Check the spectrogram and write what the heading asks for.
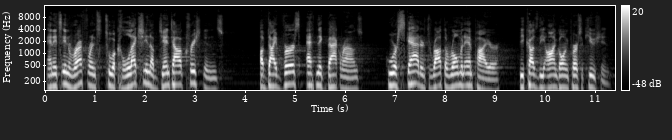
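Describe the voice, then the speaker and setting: A man born in Haiti, preaching an earnest, measured sermon as pastor. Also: on the high side, fairly bright tone. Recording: long reverb in a hall.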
